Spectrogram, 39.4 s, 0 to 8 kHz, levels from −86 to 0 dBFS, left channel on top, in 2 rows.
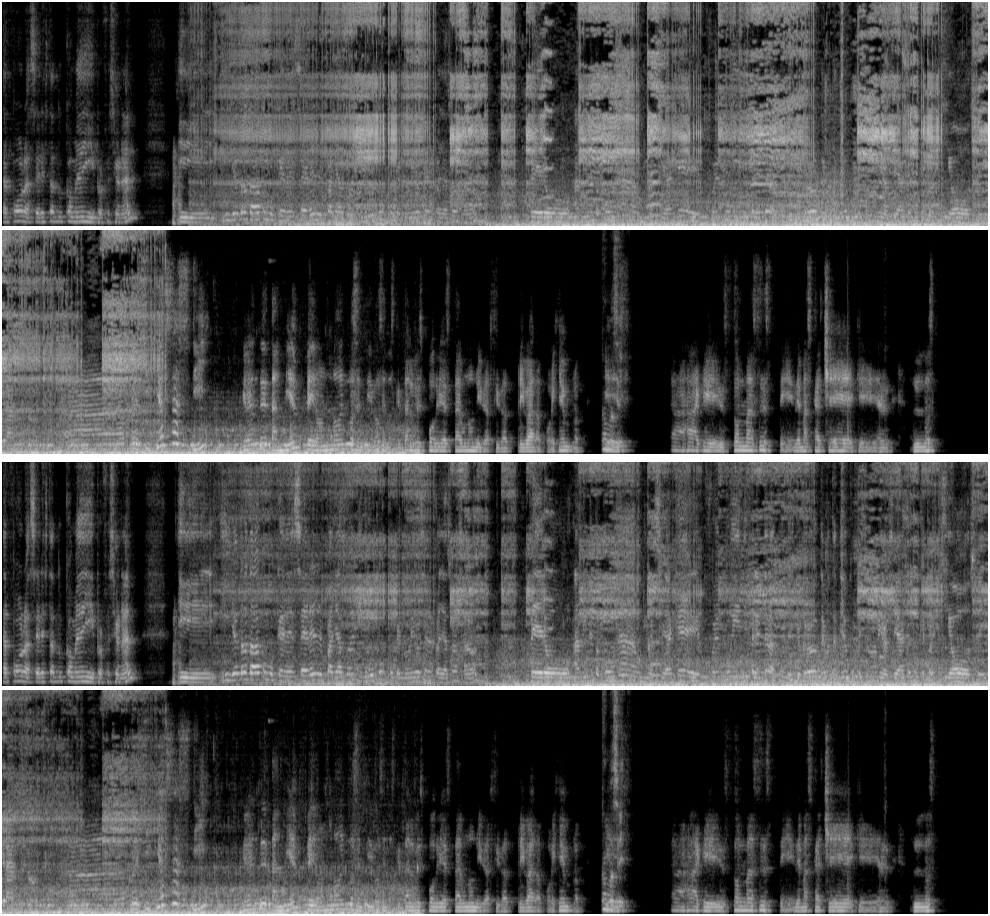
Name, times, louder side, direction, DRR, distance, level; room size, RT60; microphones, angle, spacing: voice 1, 0.0-2.6 2.9-3.1 3.5-9.6 10.6-20.5 31.7-32.2 37.3-37.4, right 4 dB, 40° right, 1.4 m, -29 dB
sound 1, 3.7-23.0, left 6 dB, 40° left, 0.5 m, -26 dB
sound 2, 9.6-28.1, equal, 60° right, 1.4 m, -22 dB
voice 2, 20.8-23.8 24.5-31.2 31.8-32.1 33.1-37.4 37.9-38.3, left 1 dB, 70° left, 1.6 m, -27 dB
19.0 x 8.9 x 2.2 m
head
